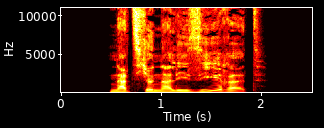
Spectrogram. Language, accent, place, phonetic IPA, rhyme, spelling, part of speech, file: German, Germany, Berlin, [nat͡si̯onaliˈziːʁət], -iːʁət, nationalisieret, verb, De-nationalisieret.ogg
- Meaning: second-person plural subjunctive I of nationalisieren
